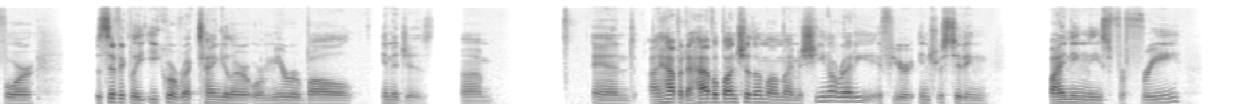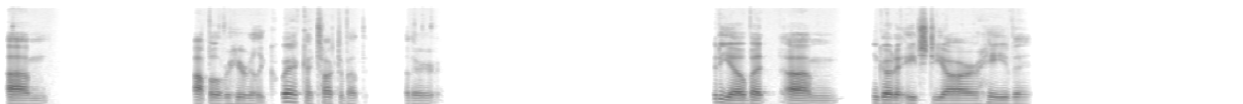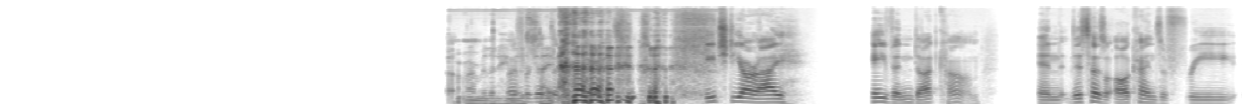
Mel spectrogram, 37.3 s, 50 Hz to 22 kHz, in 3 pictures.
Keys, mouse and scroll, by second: 1.2 click, 4.3 click, 12.4 click, 27.3 scroll down 1, 28.1 click, 37.1 scroll down 1.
